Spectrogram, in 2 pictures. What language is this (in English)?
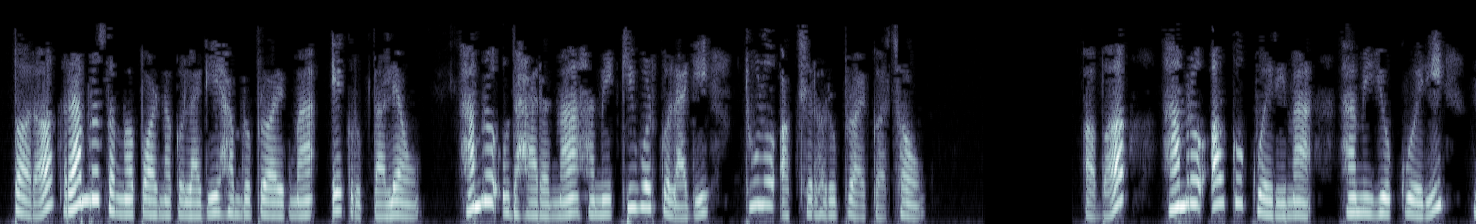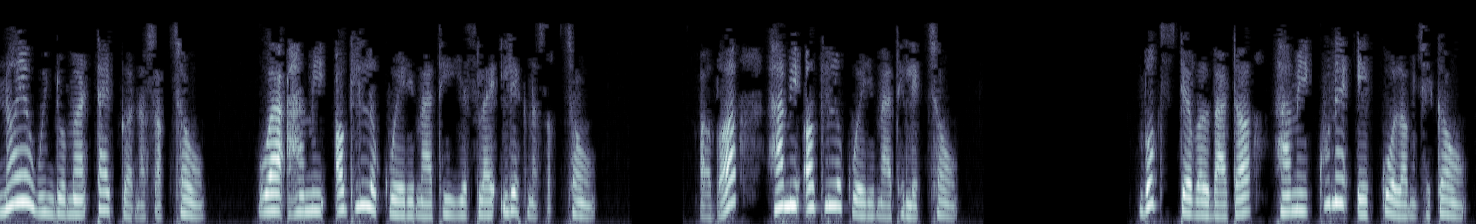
Nepali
